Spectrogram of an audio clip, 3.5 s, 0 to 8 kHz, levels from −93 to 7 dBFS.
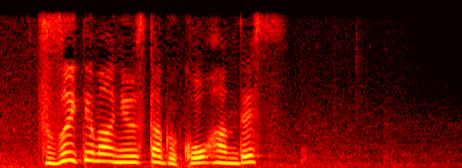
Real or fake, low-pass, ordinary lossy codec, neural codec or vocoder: fake; 7.2 kHz; none; codec, 16 kHz in and 24 kHz out, 1 kbps, XY-Tokenizer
